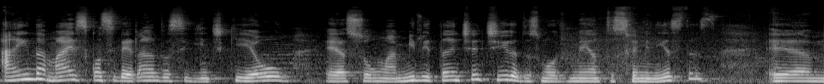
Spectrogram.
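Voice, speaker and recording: Amid noticeable background noise, a woman with a fairly low pitch talks fairly slowly with ordinary pitch variation. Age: 70s. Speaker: politician, gubernatorial candidate. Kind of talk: political interview.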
